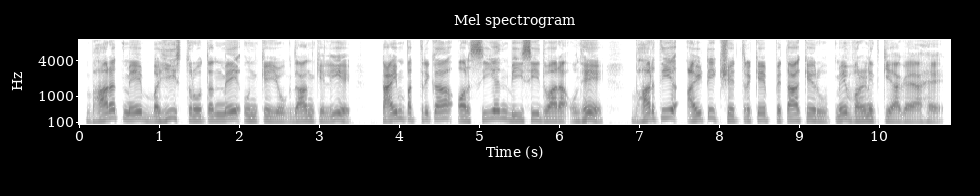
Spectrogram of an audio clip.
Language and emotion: Hindi, neutral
